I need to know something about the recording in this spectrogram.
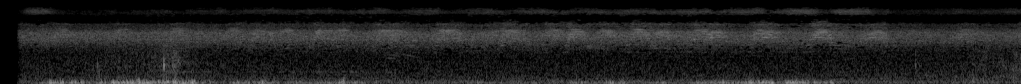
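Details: Katydid giving a steady, dense high-pitched buzz that runs unbroken through the whole stretch, over a low rumbling background of wind or handling noise.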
